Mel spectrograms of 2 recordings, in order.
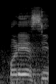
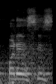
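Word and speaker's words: précis: Cloze test आता है, और उसके बाद पड़ेसी पढ़ेंगे इसको, पड़ेसिस नहीं, एस साइलेंट है।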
